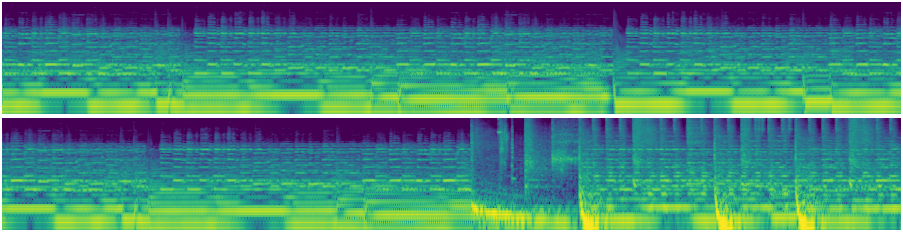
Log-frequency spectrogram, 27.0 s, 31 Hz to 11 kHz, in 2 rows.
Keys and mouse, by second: 0.6 ctrl+z, 3.0 Tab, 3.5 click, 4.5 Tab, 5.0 click, 7.3 click, 8.1 x, 9.4 Tab, 10.5 ctrl+z, 13.3 x, 14.8 Tab, 15.3 click, 16.3 Tab, 17.8 click, 18.2 x, 19.6 Tab, 20.6-21.7 middle drag, 21.9 Tab, 24.4 Tab, 25.2 KP_Decimal, 26.3 click, 26.8-26.9 middle drag.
